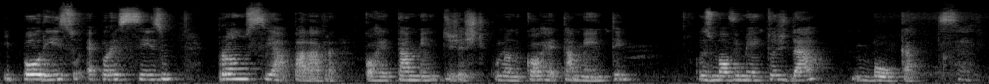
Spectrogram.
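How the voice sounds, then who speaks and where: Slow-talking Brazilian teacher woman, echoey. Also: medium pitch, steady tone, vocal fry, far from the mic. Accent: Brazilian Portuguese. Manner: asks the class questions and answers them herself; sounds out syllables slowly and loudly. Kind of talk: remote classroom lesson. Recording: roomy echo, voice from off mic.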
